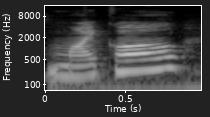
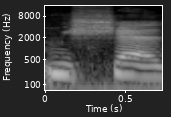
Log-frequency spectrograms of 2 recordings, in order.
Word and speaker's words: Michel: nostradamus first of all nostradamus his real name is not nostradamus it's michelle michelle michelle you don't pronounce michael and you know where he was from it's pronounced michele de notre dame and that's the thing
